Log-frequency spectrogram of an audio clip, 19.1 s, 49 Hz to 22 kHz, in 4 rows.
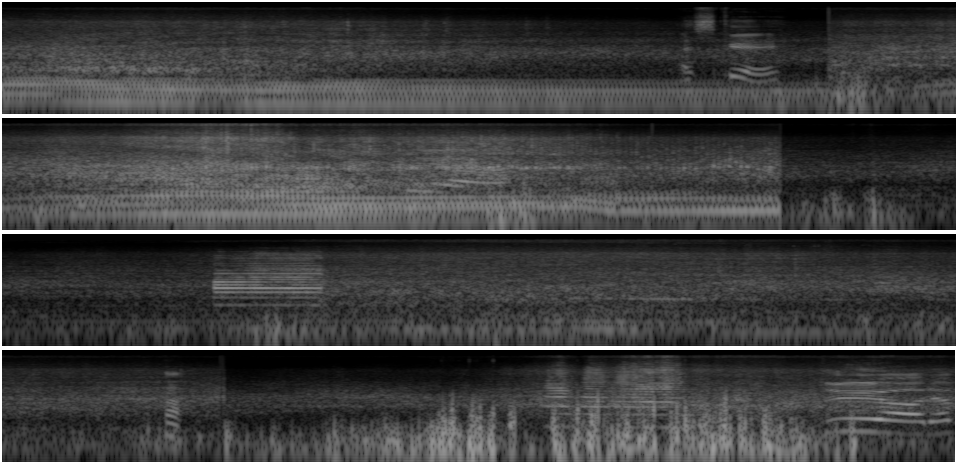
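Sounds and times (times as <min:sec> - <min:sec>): tyre and road noise: 0:00.0 - 0:19.0
passing vehicle multi-tone horn: 0:10.5 - 0:11.6, 0:16.8 - 0:18.3
short horn beep: 0:10.6 - 0:11.2, 0:17.0 - 0:17.8.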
